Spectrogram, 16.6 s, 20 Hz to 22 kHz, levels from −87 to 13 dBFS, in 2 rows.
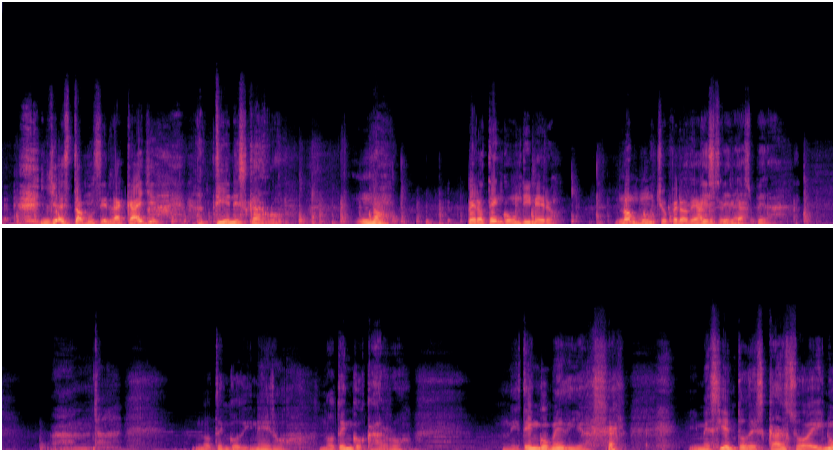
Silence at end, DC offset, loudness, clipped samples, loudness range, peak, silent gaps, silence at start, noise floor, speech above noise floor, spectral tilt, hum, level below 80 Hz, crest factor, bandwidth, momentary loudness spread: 0 s; under 0.1%; -18 LUFS; under 0.1%; 11 LU; -2 dBFS; none; 0 s; -51 dBFS; 33 dB; -6.5 dB/octave; none; -62 dBFS; 18 dB; 12 kHz; 22 LU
